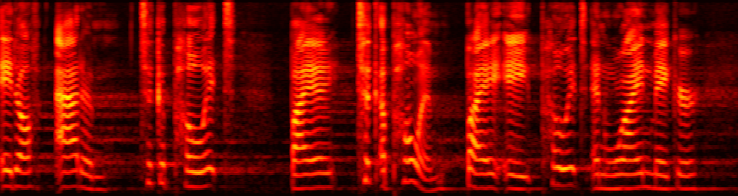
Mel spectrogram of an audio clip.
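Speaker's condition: No condition

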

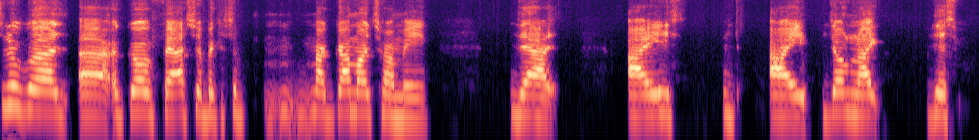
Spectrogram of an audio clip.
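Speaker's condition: Down syndrome; congenital

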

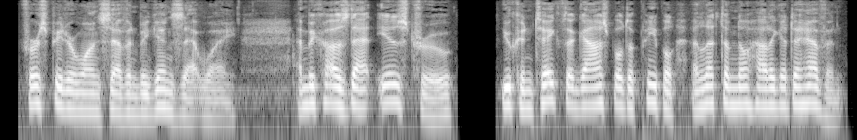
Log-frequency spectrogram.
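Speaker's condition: No condition

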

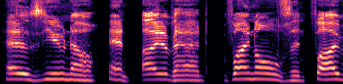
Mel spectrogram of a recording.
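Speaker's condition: Parkinson's disease, young onset

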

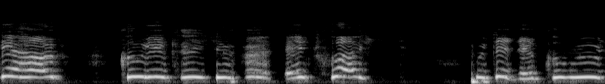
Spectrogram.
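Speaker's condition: Speech impairment; uses wheelchair

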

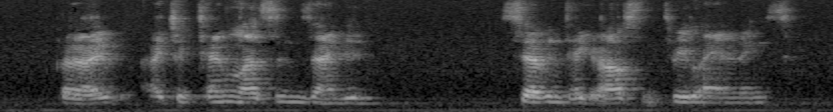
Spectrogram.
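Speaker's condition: Young onset Parkinson's disease; diagnosed at 38, first misdiagnosed as multiple sclerosis, deep brain stimulation surgery; at least nine years since diagnosis, on L-dopa, depends on medication to move, protein blocks medication

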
